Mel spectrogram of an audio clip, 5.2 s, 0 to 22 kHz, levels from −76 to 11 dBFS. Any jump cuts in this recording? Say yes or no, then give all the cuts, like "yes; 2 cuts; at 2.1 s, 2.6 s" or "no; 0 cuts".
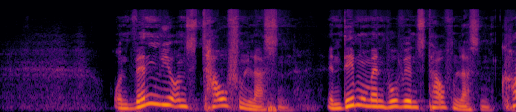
no; 0 cuts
